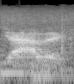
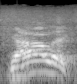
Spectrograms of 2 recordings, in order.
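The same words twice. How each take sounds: First: Said in the usual way. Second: "Garlic" punched high and loud; special garlic. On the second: Shown as a demonstration. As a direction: hit "Garlic" hard and bright for Joyce. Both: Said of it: "We say it like that for Joyce".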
